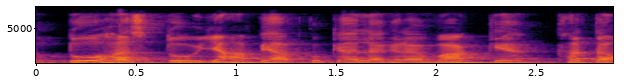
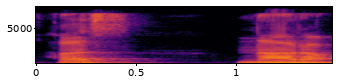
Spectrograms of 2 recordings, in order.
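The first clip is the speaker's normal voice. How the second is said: हंसनारा drawn out very slowly, broken after हंस; slow, split word; 3 semitones lower, 3 dB louder, much slower than usual. Shown as a demonstration. Teacher forming another word from हंस, slow and split. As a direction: say हंसनारा in two stretched parts, हंस then नारा.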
